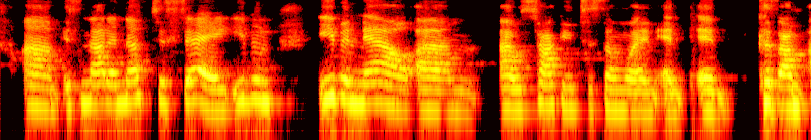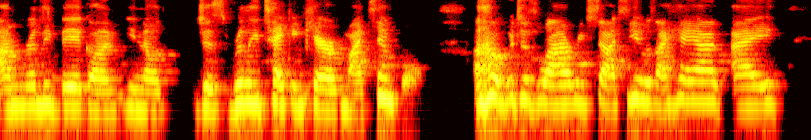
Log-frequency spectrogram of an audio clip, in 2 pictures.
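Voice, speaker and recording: A woman with an American accent has an ordinary speaking voice, pitched fairly high. She moves at a fairly quick pace with ordinary pitch variation. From United States. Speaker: wellness speaker. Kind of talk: casual interview chat.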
